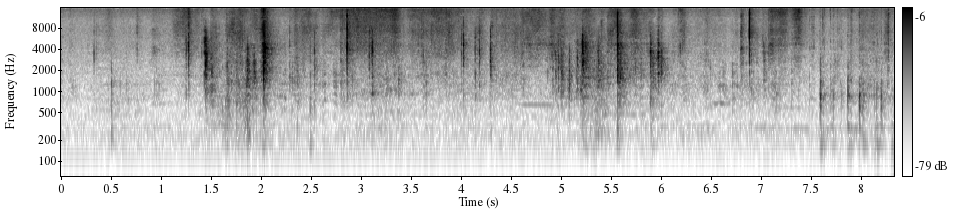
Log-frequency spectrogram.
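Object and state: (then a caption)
Glossy paper magazine. Fingertips and nails tap and scratch the glossy printed pages of an open magazine, and the pages are turned partway through. The result is quiet, bright, crinkly paper scratching punctuated by many short, crisp taps and a few louder rustling page turns.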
